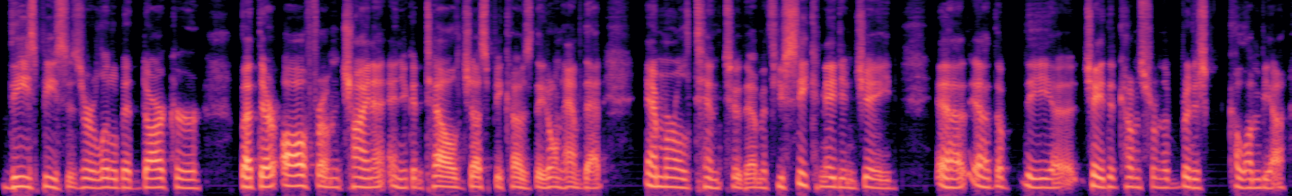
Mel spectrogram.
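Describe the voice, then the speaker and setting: Male vlog host, casual halting explainer, crackly fry in the voice, very dry close sound. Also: a little high, level tone, dry recording. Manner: halting, explanatory, repeats and rephrases. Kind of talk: casual narrated photo commentary.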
